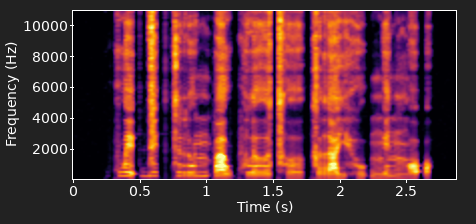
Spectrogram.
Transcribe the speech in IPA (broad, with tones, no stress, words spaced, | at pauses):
kwe˦˥ʔde˦˥k̚tru˦˥n pa˥˩wpʰlɤː˥˩tʰɤː˨˩ kra˥˩jhu˨˩ʔ ŋe˥˩nŋɔ˦˥ʔ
